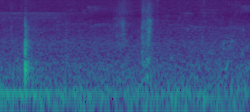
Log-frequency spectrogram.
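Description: Low steady hum with two light clicks, about a quarter second and a second and a half in, as an air hose and its fitting are handled.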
